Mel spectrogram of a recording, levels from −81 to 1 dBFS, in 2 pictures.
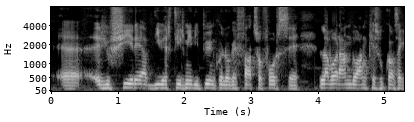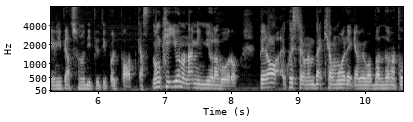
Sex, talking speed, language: male, 225 wpm, Italian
